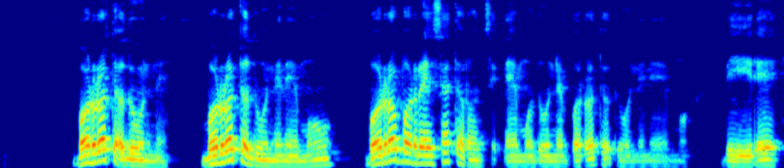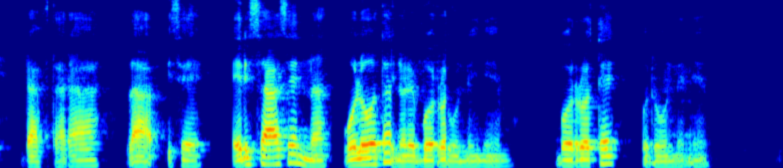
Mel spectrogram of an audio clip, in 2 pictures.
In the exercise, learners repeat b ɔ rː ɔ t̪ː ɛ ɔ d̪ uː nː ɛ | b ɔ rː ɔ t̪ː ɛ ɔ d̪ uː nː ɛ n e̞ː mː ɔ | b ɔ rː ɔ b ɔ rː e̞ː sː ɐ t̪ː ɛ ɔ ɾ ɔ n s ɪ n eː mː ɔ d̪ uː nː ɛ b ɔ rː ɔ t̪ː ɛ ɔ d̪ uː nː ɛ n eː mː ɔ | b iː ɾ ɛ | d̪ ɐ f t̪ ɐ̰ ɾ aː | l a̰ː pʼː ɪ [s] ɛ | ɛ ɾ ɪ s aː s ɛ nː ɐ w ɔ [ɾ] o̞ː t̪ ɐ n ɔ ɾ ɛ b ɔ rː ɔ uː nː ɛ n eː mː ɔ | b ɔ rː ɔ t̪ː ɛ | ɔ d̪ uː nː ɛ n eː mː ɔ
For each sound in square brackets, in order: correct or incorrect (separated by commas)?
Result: correct, incorrect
